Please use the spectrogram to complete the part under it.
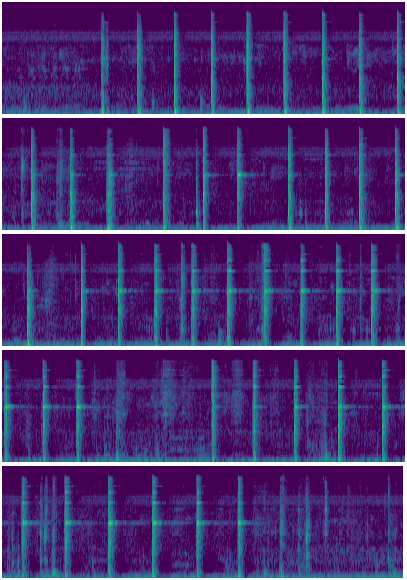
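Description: A hammer rings sharply on hot metal in a fast, steady rhythm.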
